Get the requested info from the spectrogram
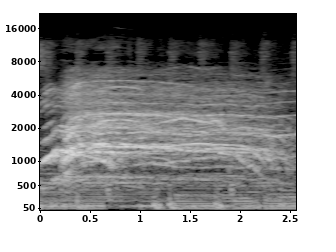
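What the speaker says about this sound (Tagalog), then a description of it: "At isang cheer na ingay para sa Buds." A crowd of children at a vacation Bible school shouts and cheers together for the Buds group, a loud, sustained burst of mixed young voices that peaks early and slowly tapers off.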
